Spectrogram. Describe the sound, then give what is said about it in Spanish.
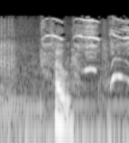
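A dog named Henry, just arrived, whimpers in greeting, letting out a few high, wavering whines that rise and fall, with a person's voice briefly speaking alongside. “Ya llegó Henry, ¿lo estás escuchando? Ese es Henry, que ya empezó a saludar.”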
